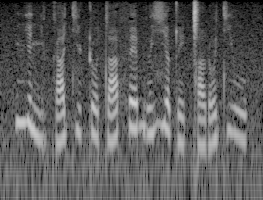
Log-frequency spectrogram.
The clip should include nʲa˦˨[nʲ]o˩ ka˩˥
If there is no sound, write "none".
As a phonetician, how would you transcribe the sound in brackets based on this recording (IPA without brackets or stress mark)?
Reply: nʲ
